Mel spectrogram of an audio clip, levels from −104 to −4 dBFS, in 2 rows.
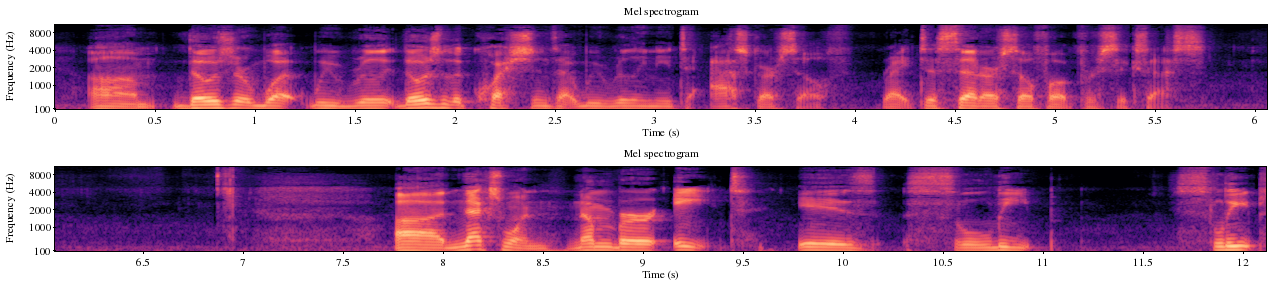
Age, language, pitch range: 20-39, English, 105-120 Hz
